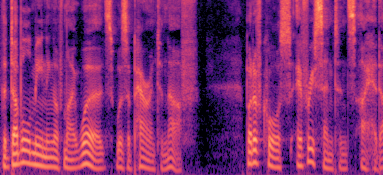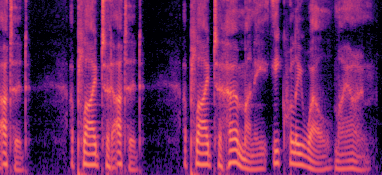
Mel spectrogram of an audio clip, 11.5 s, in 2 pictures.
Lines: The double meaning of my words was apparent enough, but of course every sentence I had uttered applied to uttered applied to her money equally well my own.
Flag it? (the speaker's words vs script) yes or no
no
